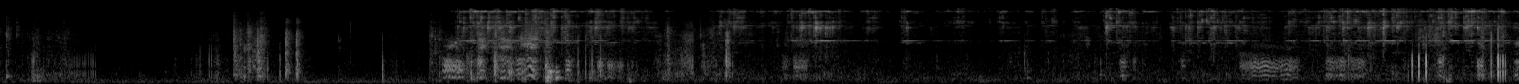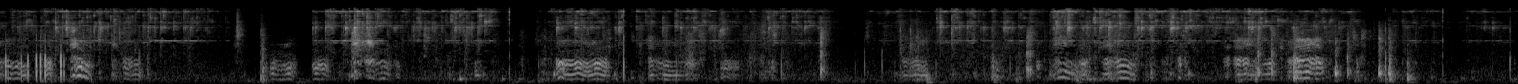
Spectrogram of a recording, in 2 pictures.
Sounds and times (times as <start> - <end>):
Dog: 11.0 - 16.8, 25.4 - 28.8.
